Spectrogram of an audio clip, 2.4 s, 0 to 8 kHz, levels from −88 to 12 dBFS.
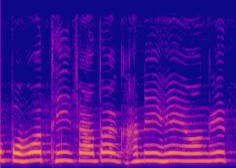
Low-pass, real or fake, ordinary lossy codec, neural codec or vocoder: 7.2 kHz; real; none; none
